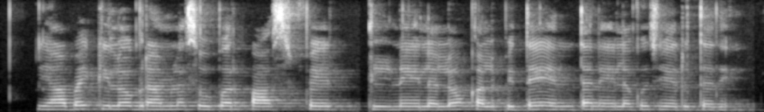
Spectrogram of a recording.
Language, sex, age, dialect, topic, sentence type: Telugu, female, 18-24, Telangana, agriculture, question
